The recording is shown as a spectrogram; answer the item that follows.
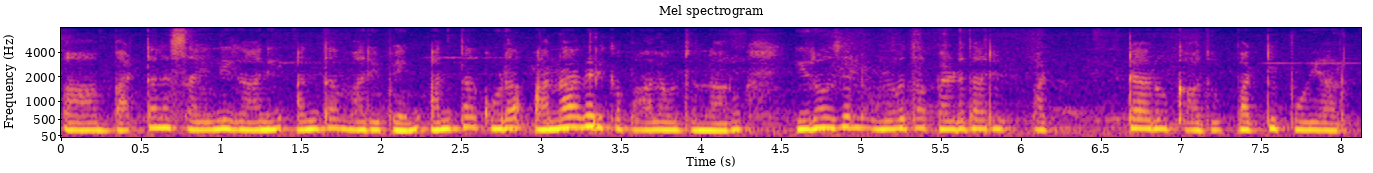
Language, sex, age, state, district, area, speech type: Telugu, female, 18-30, Andhra Pradesh, Nellore, rural, spontaneous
